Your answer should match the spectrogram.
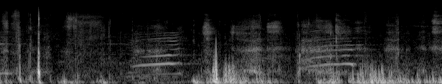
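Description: Footsteps of a person running with the recording phone, with handling knocks and short vocal sounds over them.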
